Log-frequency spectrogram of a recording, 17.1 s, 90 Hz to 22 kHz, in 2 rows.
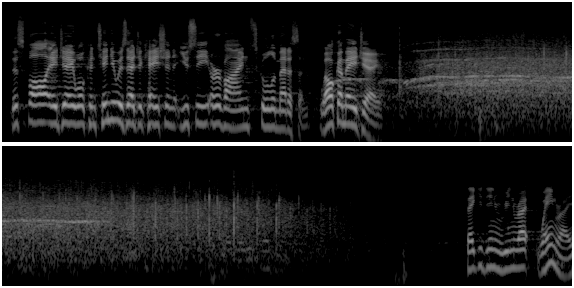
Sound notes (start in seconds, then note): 5.7 applause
